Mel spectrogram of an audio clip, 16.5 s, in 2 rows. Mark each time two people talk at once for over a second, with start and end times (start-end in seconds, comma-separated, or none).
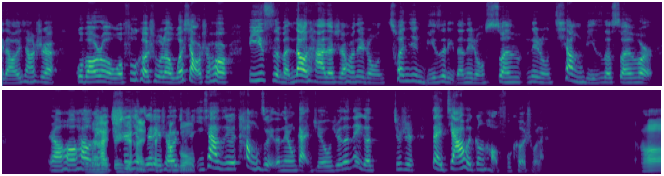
9.2-10.7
